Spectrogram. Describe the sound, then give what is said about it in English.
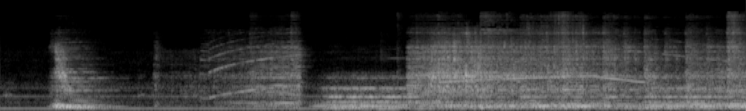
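An ambulance siren wails with rising and falling pitch sweeps, sitting within a dense, noisy mix of other sounds that grows louder and busier partway through. “Close enough to the ambulance in time.”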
